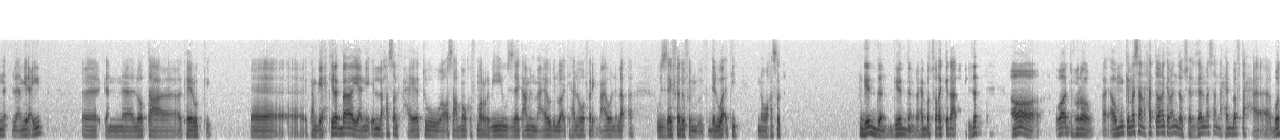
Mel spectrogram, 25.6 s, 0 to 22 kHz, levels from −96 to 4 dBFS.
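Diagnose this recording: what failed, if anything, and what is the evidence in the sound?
Nothing here has failed: it's speech carried over a call path, and the way everything stops at 8 kHz is just the ordinary bandwidth of a wideband call codec, which fits something like G.722 at 64 kbps.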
